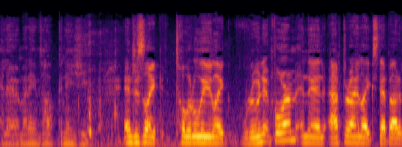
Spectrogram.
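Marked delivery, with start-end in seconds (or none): 0.0-1.2 very quiet, playful put-on British accent. Imagining stepping into a friend's body to fool people, in a put-on british accent. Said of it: "acting British for fun".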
